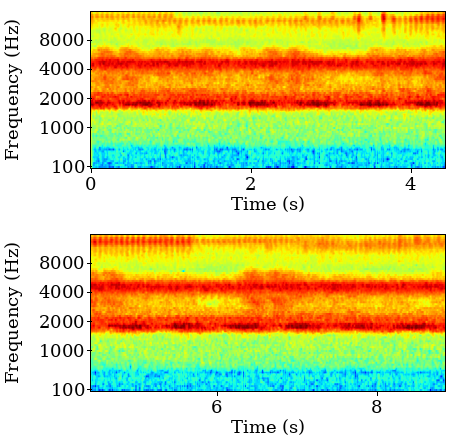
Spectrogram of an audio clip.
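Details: Forest crickets massed in an unbroken, high trilling drone, several stacked tones holding level throughout, faint rapid pulsing near the top of the range; nothing else clearly heard.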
